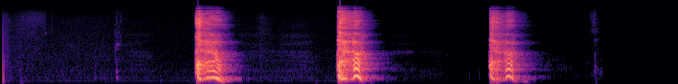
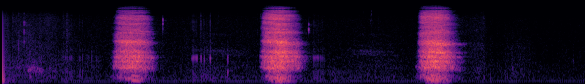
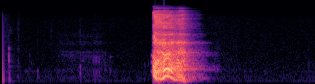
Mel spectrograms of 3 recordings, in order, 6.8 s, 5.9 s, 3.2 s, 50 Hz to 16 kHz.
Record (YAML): three_cough_length: 6.8 s
three_cough_amplitude: 31654
three_cough_signal_mean_std_ratio: 0.25
exhalation_length: 5.9 s
exhalation_amplitude: 5933
exhalation_signal_mean_std_ratio: 0.33
cough_length: 3.2 s
cough_amplitude: 28823
cough_signal_mean_std_ratio: 0.26
survey_phase: beta (2021-08-13 to 2022-03-07)
age: 65+
gender: Female
wearing_mask: 'No'
symptom_none: true
symptom_onset: 8 days
smoker_status: Ex-smoker
respiratory_condition_asthma: false
respiratory_condition_other: false
recruitment_source: REACT
submission_delay: 1 day
covid_test_result: Negative
covid_test_method: RT-qPCR
influenza_a_test_result: Negative
influenza_b_test_result: Negative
